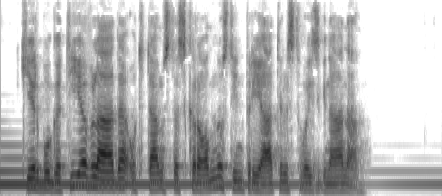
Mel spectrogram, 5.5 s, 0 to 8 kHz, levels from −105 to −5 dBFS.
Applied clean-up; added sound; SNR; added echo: none; Bass guitar; 11 dB; none.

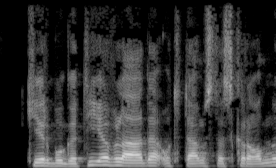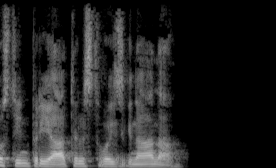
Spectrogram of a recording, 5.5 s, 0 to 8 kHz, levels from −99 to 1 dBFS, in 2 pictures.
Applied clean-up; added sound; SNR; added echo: neural mask model Resemble Enhance denoiser.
